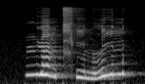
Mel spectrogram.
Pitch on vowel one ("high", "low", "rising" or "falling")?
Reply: falling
